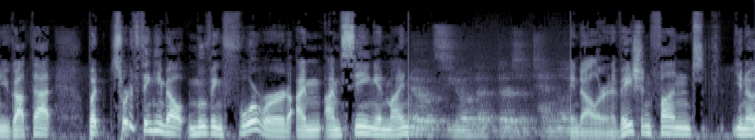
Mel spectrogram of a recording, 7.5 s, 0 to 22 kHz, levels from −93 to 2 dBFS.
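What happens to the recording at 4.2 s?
From 4.09 to 5.71 s there is a switch to a distant microphone, likely because the close one dropped out. The speech turns suddenly roomy, hollow and thinner, roughly 10 dB quieter.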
